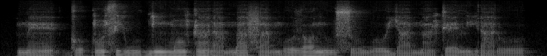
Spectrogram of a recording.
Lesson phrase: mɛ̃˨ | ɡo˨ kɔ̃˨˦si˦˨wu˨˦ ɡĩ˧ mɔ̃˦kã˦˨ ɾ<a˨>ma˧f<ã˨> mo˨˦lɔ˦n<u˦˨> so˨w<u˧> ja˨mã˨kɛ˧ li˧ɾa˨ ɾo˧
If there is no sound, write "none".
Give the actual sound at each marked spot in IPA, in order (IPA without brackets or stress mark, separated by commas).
a˨, a˨, u˧, o˧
